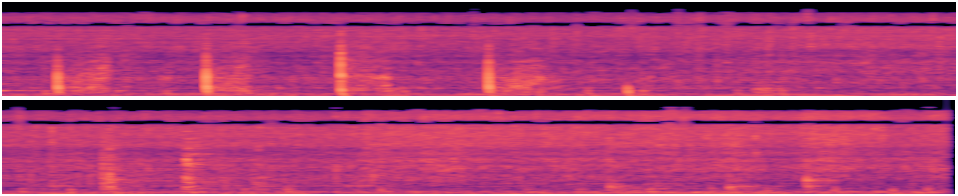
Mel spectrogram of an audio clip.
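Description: Diced chicken and onion sizzling in ghee in a non-stick wok over a high flame, while a wooden spatula stirs and knocks against the pan, with sharp knocks most often in the first three seconds.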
